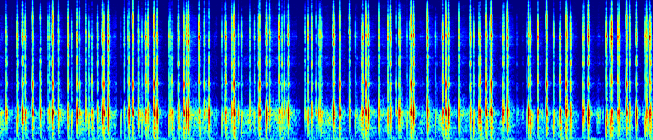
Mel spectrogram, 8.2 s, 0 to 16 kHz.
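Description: Long nails scratch and tap the wall of an empty, hollow printed paper cup held over a binaural microphone ear. Dense, rapid, crisp taps and scratchy rasps carry a hollow resonance around 700 Hz with bright, crackly edges, broken by brief pauses. Each tap dies away almost instantly.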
